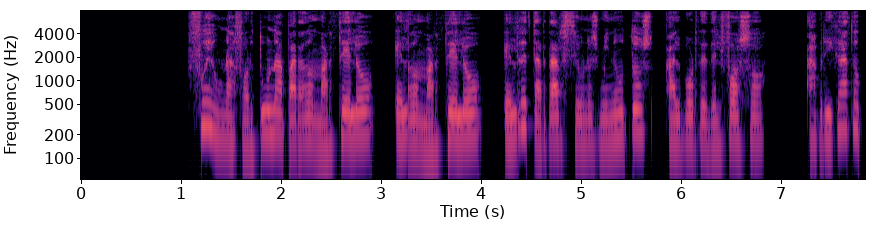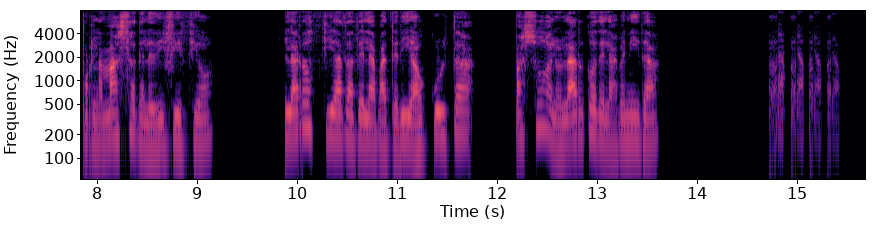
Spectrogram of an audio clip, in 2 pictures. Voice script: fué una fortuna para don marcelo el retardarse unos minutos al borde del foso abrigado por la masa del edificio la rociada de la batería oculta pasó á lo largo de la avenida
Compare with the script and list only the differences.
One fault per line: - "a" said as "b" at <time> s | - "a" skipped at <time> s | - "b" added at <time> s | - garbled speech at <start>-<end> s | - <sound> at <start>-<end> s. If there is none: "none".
- "don marcelo el" added at 3.3 s
- laugh at 14.7-15.4 s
